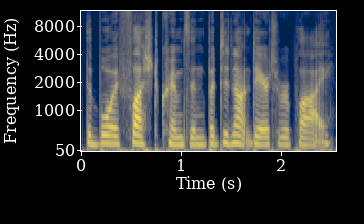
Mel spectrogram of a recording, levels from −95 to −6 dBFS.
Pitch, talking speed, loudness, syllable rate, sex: 190 Hz, 235 wpm, -21 LUFS, 5.4 syllables/s, female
